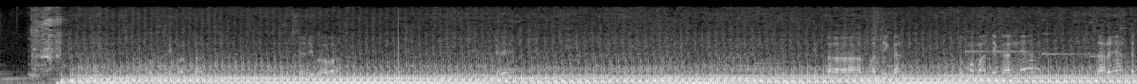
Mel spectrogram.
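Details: Kawasaki Ninja 250 fuel-injected motorcycle, remote-started by newly installed alarm: short starter whirr, then it catches at once and settles into a steady, even idle; clean, healthy start.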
